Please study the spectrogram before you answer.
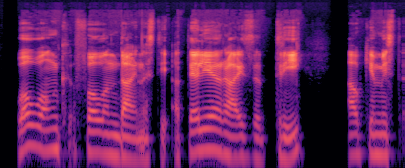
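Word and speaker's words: Wo Long: specific titles volunt let's i hope wow wong is the proper way to pronounce it so wah wonk fallen dynasty atelier riser3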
